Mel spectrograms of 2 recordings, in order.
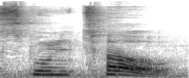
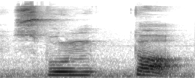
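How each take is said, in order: First: Breathy T with a gliding American O vowel. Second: Crisp unaspirated T with a pure Italian O. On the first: The speaker calls it wrong. "Notice I did a very strong English American accent with the diphthong on the O" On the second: The speaker calls it right. "You want spoon to"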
